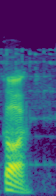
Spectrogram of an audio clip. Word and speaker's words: Mackay: Is it pronounced McKay? – Mackay. The same as Jervis Bay.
